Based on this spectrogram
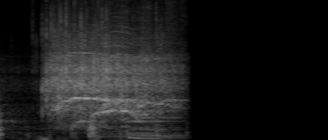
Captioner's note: applause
